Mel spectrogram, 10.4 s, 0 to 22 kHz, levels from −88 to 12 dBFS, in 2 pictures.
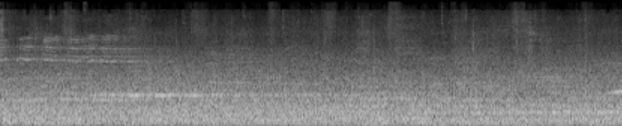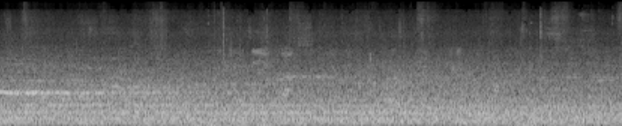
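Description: No technical faults can be heard anywhere in the audio, and the signal stays steady and intact throughout.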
